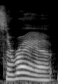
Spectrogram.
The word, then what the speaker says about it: Soraya: Like it's Soraya rhymes with Zendaya.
